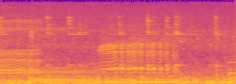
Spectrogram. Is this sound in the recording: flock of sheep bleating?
yes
